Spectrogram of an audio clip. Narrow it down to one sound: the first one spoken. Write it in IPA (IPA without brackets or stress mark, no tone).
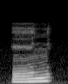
ẽ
